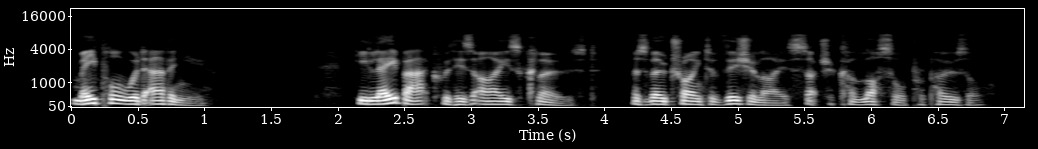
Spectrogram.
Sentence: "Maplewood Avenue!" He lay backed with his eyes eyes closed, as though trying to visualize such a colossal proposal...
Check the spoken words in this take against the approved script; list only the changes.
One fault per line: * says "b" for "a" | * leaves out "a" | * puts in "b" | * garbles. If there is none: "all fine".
* says "back" for "backed"
* leaves out "eyes"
